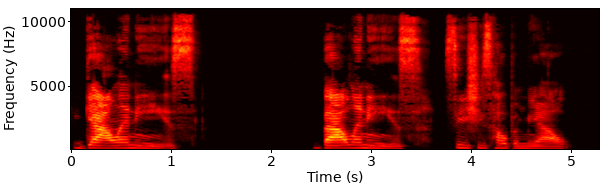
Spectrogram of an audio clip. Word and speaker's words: Balinese: ten dollars it's a mahogany felony Balinese bust pronounced like gallanese Balinese see she's helping me out uh but with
